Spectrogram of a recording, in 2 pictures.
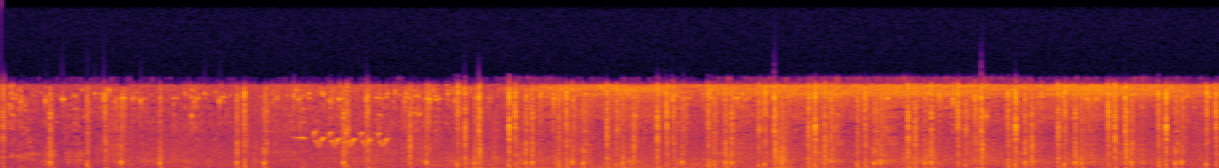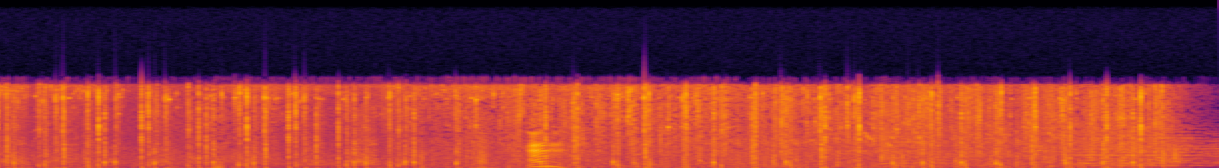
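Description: Roach the horse galloping in the video game The Witcher Wild Hunt, a fast, steady clip-clop of hooves that runs throughout, close and even, with a brief whinny partway through and no speech.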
